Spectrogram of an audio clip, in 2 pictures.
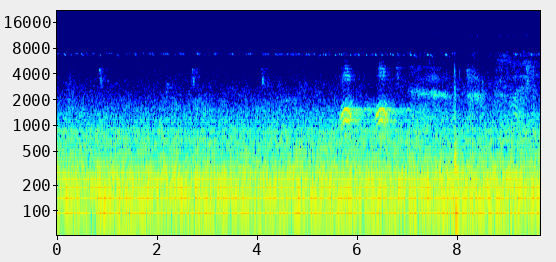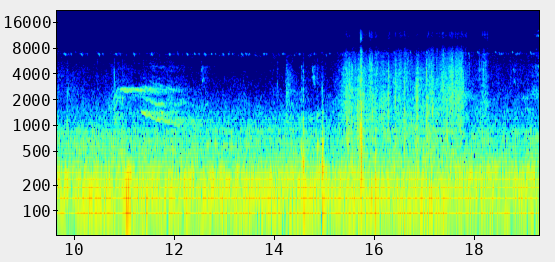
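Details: Stray tortoiseshell kitten, handled by a person at a first meeting, gives a pair of brief, rising-falling meows, then a longer, drawn-out falling mew. Constant low outdoor hum, with rustling and handling noises near the end.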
